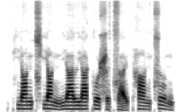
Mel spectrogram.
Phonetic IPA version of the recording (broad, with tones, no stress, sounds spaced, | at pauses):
pʰ j ɑ˥ ŋ t͡ɕʰ j ɑ˥˩ ŋ n̪ j ä˥ l j ä˥ k u˥˩ ʂ ɻ̩˩ t͡s a̰˨˩ ɪ̯ pʰ ɑ˥˧ ŋ t͡s ʊ˥˩ ŋ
